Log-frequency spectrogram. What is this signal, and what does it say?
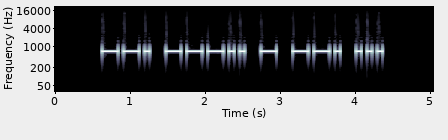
Morse code, heard as a keyed tone, about 17 wpm, 700 Hz. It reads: G8TGS
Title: DXCC-100 Call Signs - 5 Characters - Repeated 2x - 17wpm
